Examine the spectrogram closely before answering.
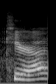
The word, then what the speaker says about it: Kyra: We have Sparkle Beach Kyra, or Kira, as it's correctly pronounced.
